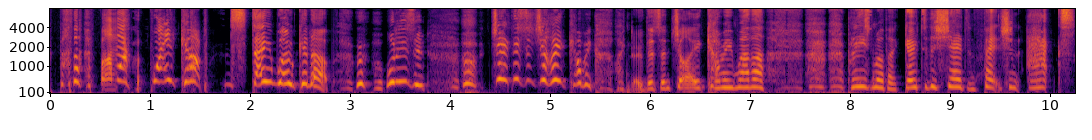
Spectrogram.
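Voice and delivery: put-on high loud frantic boy; frantic Jack. Jack begging mother to fetch the axe, frantic. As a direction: rush her to fetch the axe.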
